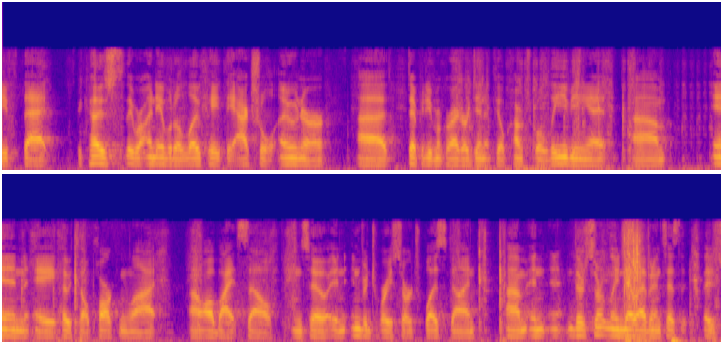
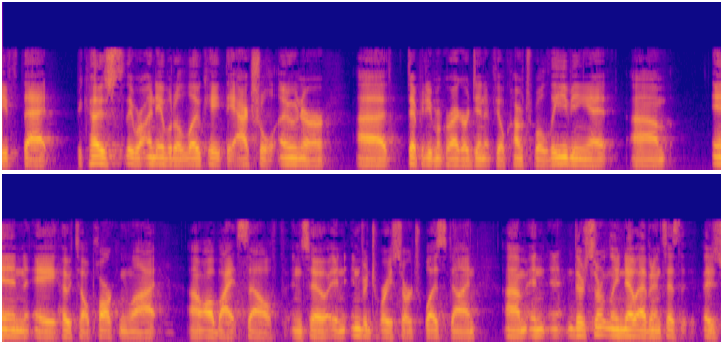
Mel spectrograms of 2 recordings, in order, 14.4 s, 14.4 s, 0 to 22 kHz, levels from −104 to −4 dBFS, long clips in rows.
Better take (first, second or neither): second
